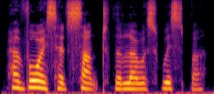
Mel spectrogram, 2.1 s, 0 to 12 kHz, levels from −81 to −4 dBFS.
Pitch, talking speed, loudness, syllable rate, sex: 210 Hz, 225 wpm, -17 LUFS, 5.9 syllables/s, female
